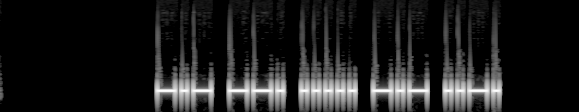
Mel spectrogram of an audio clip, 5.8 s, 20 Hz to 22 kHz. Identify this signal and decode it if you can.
Morse code, heard as a keyed tone, about 21 wpm, 700 Hz. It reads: KG5KF
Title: Speed Racing - USA 2x2 Call Signs 17wpm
